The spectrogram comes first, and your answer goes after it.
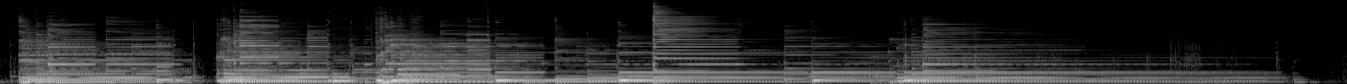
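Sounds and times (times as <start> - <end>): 
acoustic music: 0.0 - 13.2.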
